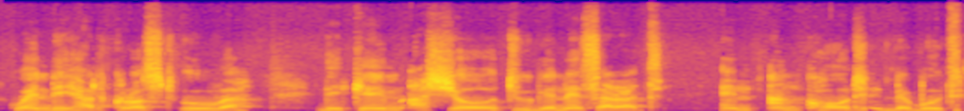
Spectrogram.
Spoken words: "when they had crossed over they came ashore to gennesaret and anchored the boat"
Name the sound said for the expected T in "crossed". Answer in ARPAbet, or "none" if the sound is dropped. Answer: T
